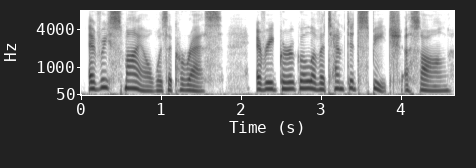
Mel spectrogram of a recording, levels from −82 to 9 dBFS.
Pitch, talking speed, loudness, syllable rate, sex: 205 Hz, 155 wpm, -18 LUFS, 5.4 syllables/s, female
